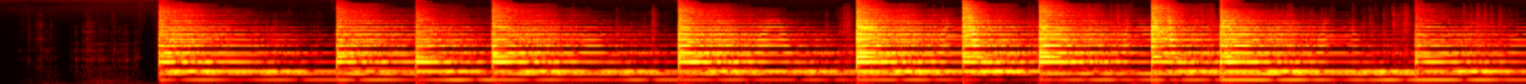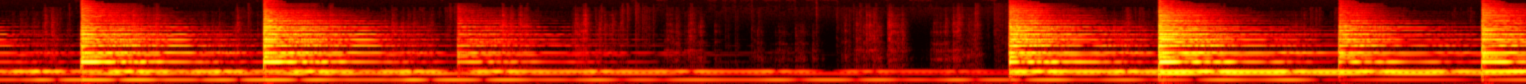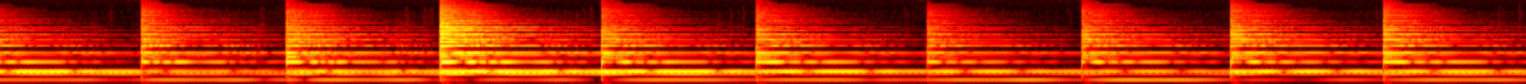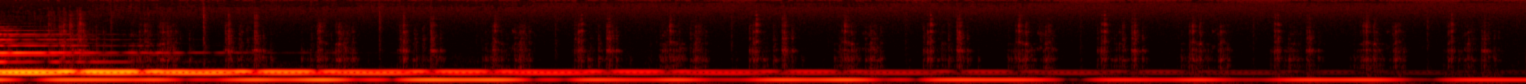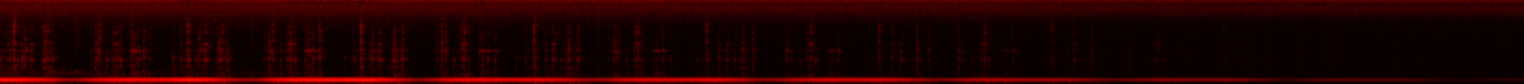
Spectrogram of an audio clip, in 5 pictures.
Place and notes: Saint-Jean-Pierre-Fixte, France - St-Jean-Pierre-Fixte (Eure-et-Loir)
St-Jean-Pierre-Fixte (Eure-et-Loir)
Volée automatisée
